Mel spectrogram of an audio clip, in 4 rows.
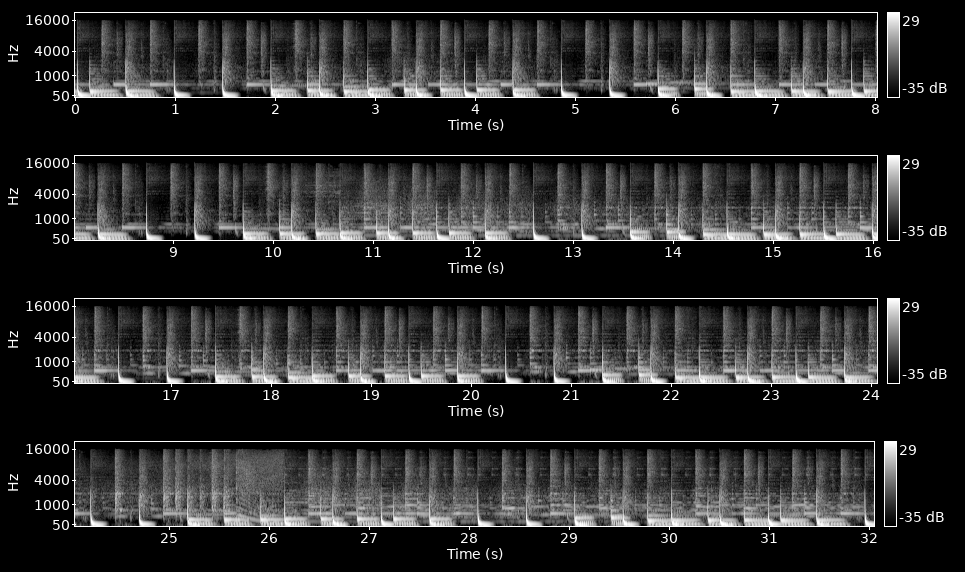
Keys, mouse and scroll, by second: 3.1 ctrl+a, 4.5 click, 5.5 ctrl+d, 5.7 click, 17.7 click, 20.2-24.7 alt+drag, 25.8 shift+click, 28.3-32.0 alt+drag.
